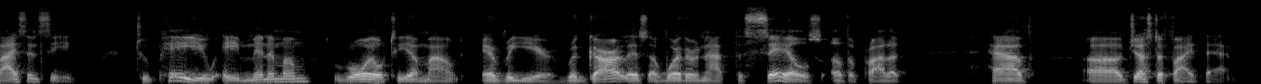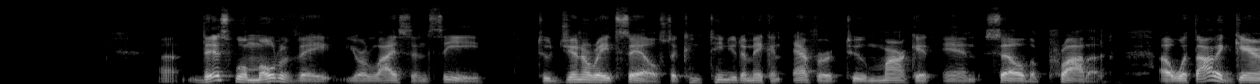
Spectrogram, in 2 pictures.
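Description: Speech, opening on an adaptive stream starting at a low bitrate: dull, artefact-heavy treble until 4.0 s, then an abrupt, gapless jump in clarity, consistent with roughly 24 to 64 kbit/s Opus.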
